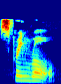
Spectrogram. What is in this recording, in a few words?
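"spring roll", English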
